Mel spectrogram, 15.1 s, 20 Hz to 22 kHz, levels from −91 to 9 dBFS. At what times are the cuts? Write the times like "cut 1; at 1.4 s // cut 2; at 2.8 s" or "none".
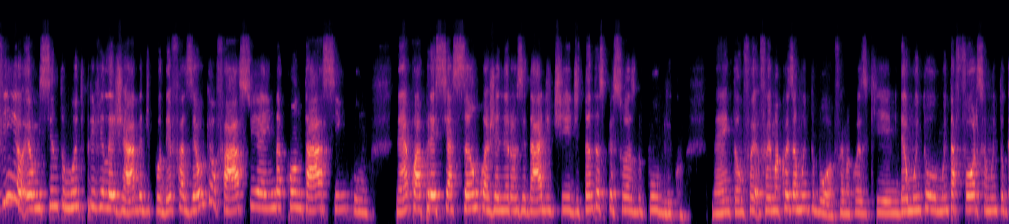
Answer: none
